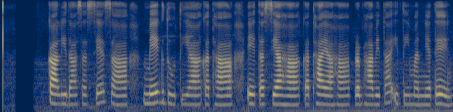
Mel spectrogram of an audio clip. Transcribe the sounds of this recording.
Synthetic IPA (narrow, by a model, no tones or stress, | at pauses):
kaːlid̪aːsɐsjɐsaɦmeːɡd̪uːt̪ijaːkɐt̪ʰaːeːt̪ɐsjaɦɐ̆kɐt̪ʰaːjaːɦɐ̆pɾɐbʱaːʋit̪aːʔit̪imɐnjɐt̪eː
